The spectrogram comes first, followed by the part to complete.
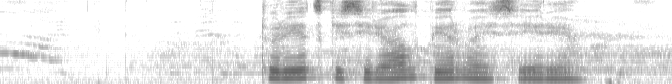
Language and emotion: Russian, neutral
